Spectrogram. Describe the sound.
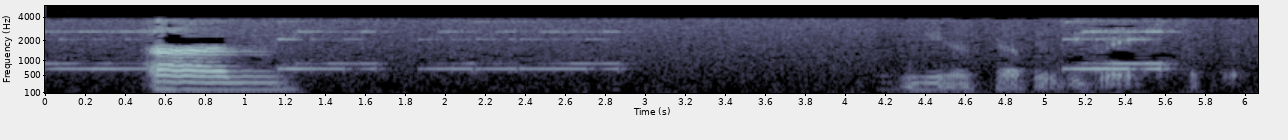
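A loud electronic phone notification tone rings out as the phone goes off repeatedly, followed by a few seconds of softer lingering beeps, then people begin talking quietly.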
